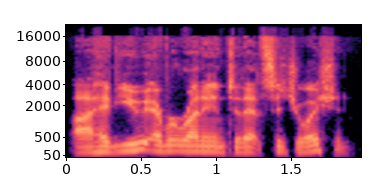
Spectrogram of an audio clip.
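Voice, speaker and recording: A male host asks a long question in a mid-pitched voice, circling back and restarting his phrases. The sound is close and dry, with no room echo. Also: steady tone, fast talker, darkish tone. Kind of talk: interview questions.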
